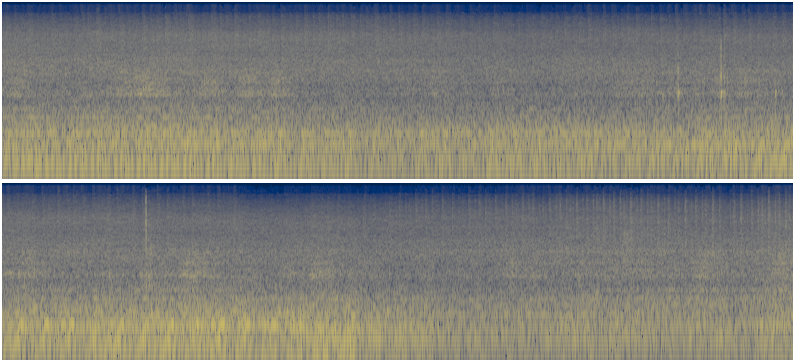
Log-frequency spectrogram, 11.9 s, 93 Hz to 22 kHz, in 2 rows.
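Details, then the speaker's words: Turbocharged 1961 Chevy pickup with LQ4 swap, day 5 of first start after replacing a faulty throttle actuator controller: steady idle with a fast, faint puffing tick from an exhaust leak at the turbo V-band clamp. "Have an exhaust leak at the V-band. Reasons."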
